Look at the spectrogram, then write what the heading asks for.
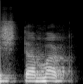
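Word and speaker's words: stomach: कि यह पॉइंट है यानी जब सीच का प्रोनंसिएशन यानी उच्चारण का होता है यहां पर देखो स्टमक स्टमक तो इसको सीच को क्या पढ़ेंगे का पढ़ेंगे स्टमक तो क्या होगा स्टमकस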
